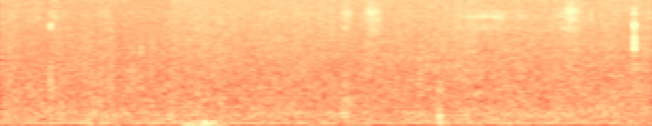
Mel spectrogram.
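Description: Pen scratching steadily across paper while a maths exercise on sequence terms is worked out, a soft continuous scribble with faint taps, close and quiet, with no talk over it.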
